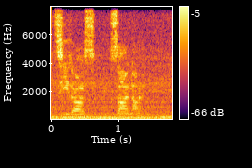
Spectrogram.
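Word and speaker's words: Cedars-Sinai: here these buildings yeah the Sinai you are pronounce it right yeah right sidas Sinai yeah that's how we say it yep that's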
